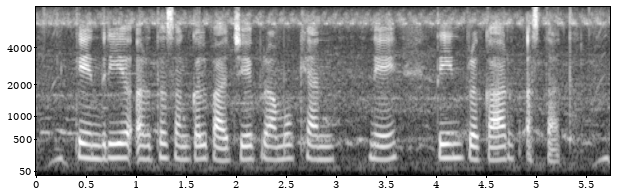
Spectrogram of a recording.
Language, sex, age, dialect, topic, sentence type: Marathi, female, 36-40, Varhadi, banking, statement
